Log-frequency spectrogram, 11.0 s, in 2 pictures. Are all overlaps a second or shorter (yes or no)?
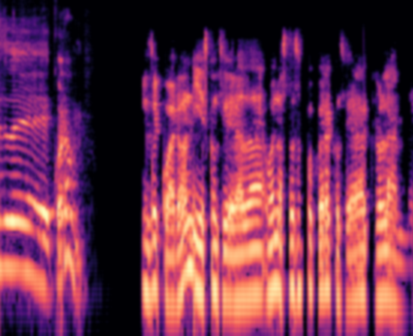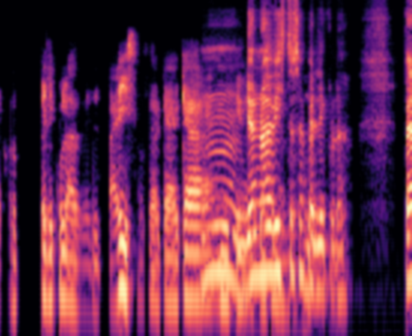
no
